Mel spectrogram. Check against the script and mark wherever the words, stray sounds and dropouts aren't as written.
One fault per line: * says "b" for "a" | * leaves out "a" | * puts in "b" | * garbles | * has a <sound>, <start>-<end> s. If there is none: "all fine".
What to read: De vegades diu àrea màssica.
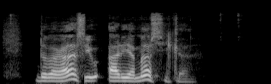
all fine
